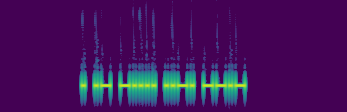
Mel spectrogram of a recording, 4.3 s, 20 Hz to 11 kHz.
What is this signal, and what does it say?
Morse code, heard as a keyed tone, about 30 wpm, 700 Hz. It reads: EA6FQ
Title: DXCC-100 Call Signs - 5 Characters - 30wpm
